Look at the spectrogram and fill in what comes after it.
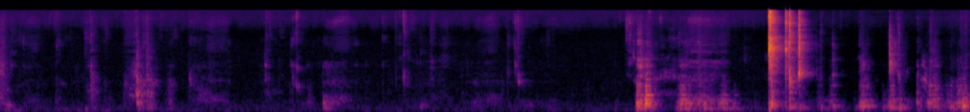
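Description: Wet chewing and mouth sounds of a person eating barbecue chicken wings, faint and scattered at first. Louder handling noises come in near the end, with one sharp clatter, the loudest sound, about eleven and a half seconds in.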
